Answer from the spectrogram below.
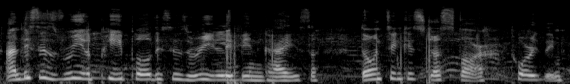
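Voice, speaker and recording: A woman's voice: a little high, measured pace, soft background music. A Jamaican woman vlogging a trip, enthusiastic and chatty, calling her viewers guys. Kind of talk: casual travel vlog talk to viewers. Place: outdoors in a busy village setting. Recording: crowd chatter behind, outdoors.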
